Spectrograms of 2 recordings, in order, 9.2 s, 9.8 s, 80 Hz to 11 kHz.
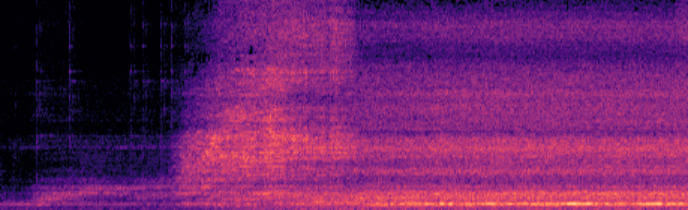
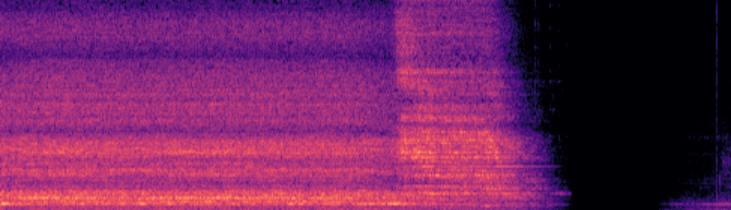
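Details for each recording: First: Standard equal percentage control valve trim at about 1500 psi inlet and 150 psi outlet, vena contracta below vapor pressure: loud rushing hiss with gravelly crackle and steady mid tone; cavitation noise and vibration, reduced by Cavitrol III two-stage trim. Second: Control valve with Cavitrol III two-stage trim at about 1500 psi inlet, 150 psi outlet: steady even high-pitched flow hiss with no cavitation crackle, far quieter than standard trim, then cut off.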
